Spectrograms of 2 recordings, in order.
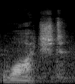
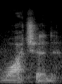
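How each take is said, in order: First: The final -ed sound is soft and light. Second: The final -ed sound is strong and heavy. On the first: The speaker calls it right. "pronounce it softer, like watched" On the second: The speaker calls it wrong. "instead of like watched"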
